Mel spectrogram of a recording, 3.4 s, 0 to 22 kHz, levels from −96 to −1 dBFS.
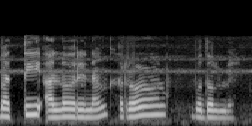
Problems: constant background noise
